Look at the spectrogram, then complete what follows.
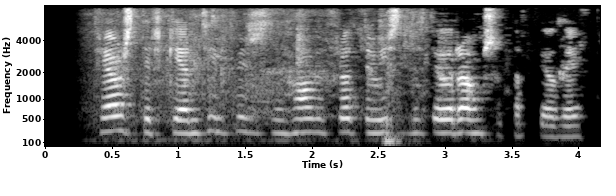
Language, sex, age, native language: Icelandic, female, 12, Polish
